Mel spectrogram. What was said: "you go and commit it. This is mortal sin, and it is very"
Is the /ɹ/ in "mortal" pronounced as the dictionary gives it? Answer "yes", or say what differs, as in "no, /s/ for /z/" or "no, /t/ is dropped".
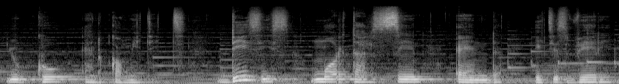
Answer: yes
